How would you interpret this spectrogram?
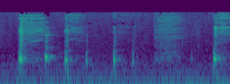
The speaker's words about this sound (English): Are you ill? No. No, just a cough. Nothing serious.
